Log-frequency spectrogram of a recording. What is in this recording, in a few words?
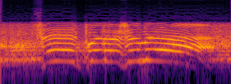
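Russian bomb success mood med, speech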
